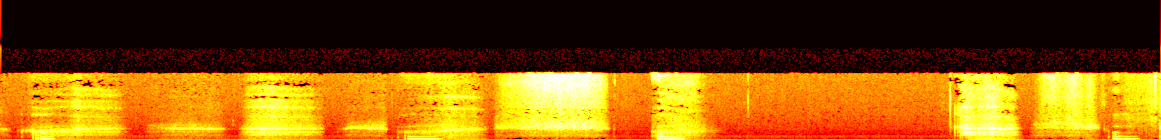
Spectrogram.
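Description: Heavy breathing with a series of breathy, wheezy inhales and exhales, punctuated by small voiced gasps at an uneven rhythm; no words are spoken.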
